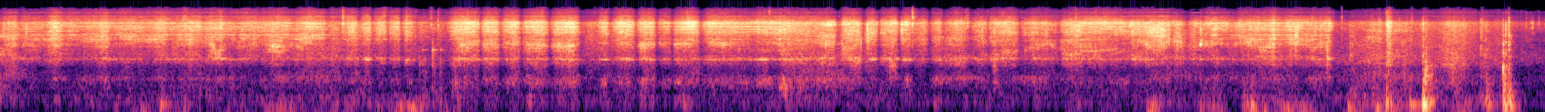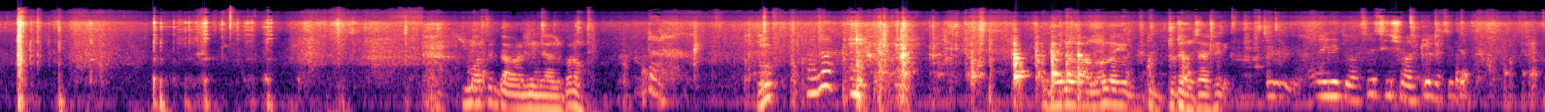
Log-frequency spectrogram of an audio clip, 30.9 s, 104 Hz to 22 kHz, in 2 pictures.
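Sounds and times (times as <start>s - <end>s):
hand scraping metal pot: 0.0s - 15.2s, 16.0s - 20.3s, 23.8s - 28.8s.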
